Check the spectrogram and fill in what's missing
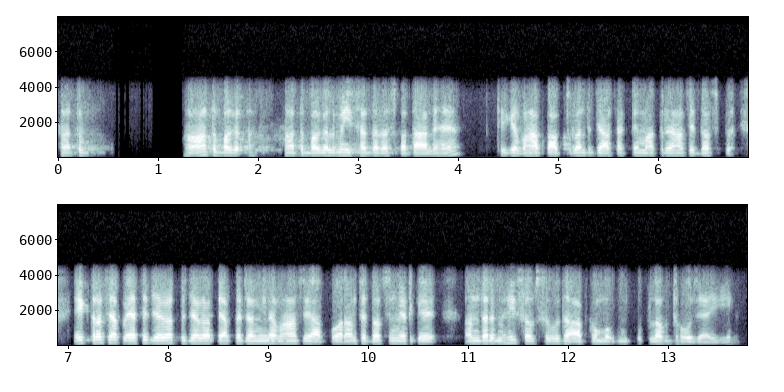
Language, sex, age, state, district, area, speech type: Hindi, male, 18-30, Bihar, Samastipur, urban, conversation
